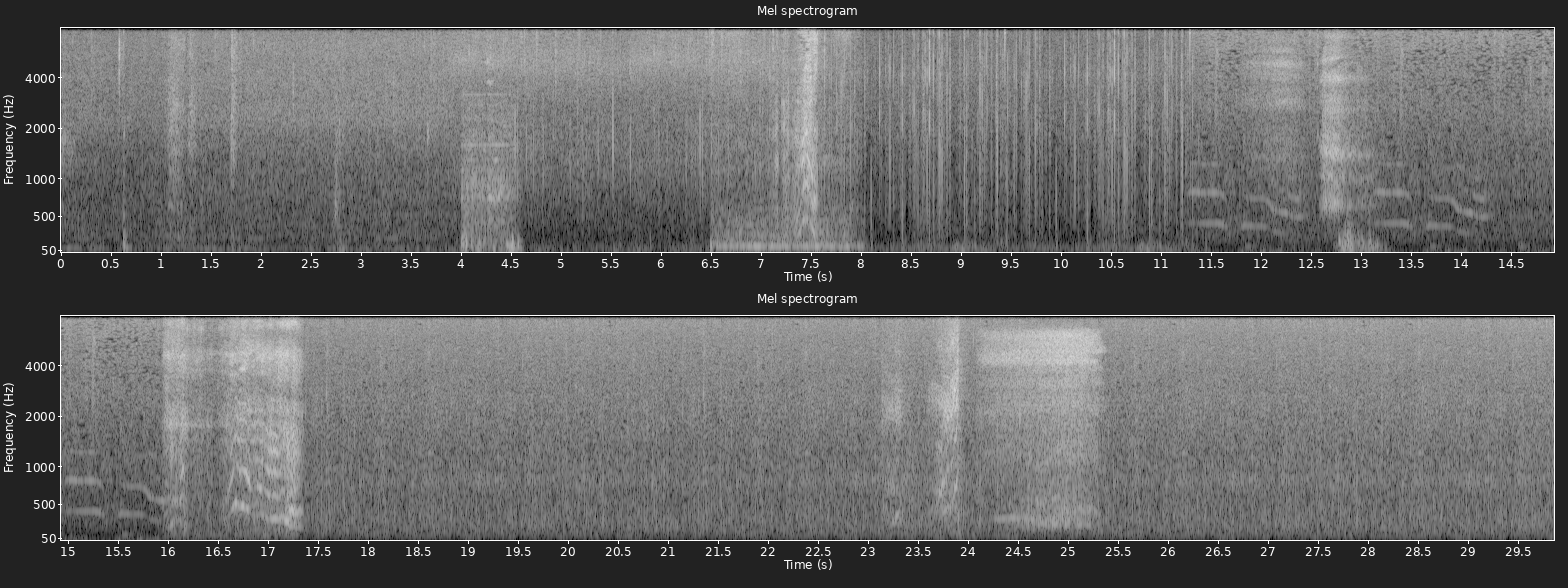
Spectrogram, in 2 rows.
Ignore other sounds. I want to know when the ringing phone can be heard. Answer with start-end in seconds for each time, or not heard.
not heard.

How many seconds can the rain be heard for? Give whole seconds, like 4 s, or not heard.
30 s.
